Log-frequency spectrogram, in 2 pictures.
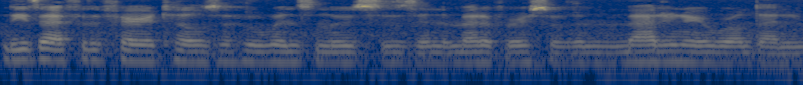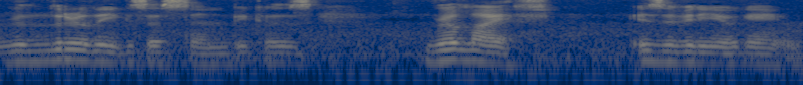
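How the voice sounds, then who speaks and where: A woman with a very deep, low voice talks at a very fast pace, with audible room echo. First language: not English. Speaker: tarot reader. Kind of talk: tarot reading. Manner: animated.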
